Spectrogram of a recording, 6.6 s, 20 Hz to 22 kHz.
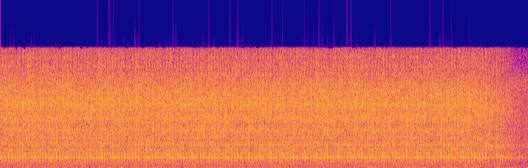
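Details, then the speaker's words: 2017 Toyota SW4 2.8 1GD diesel after engine replacement: even diesel clatter ticking steadily about three and a half times a second, no misses or knocks; healthy, clock-steady idle. "Tá um reloginho, rapaz. Vai ficar chique show."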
